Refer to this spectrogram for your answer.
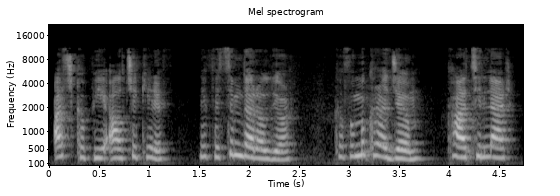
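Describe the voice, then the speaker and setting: A woman reading the part of a desperate male asylum patient who shouts accusations in an audiobook. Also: sits high, fairly quick, natural voice. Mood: outraged.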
